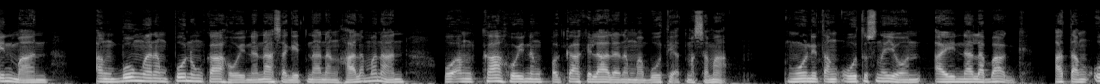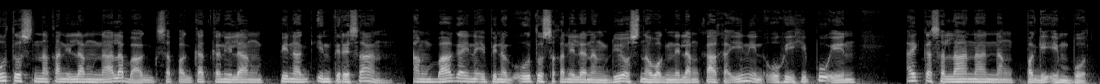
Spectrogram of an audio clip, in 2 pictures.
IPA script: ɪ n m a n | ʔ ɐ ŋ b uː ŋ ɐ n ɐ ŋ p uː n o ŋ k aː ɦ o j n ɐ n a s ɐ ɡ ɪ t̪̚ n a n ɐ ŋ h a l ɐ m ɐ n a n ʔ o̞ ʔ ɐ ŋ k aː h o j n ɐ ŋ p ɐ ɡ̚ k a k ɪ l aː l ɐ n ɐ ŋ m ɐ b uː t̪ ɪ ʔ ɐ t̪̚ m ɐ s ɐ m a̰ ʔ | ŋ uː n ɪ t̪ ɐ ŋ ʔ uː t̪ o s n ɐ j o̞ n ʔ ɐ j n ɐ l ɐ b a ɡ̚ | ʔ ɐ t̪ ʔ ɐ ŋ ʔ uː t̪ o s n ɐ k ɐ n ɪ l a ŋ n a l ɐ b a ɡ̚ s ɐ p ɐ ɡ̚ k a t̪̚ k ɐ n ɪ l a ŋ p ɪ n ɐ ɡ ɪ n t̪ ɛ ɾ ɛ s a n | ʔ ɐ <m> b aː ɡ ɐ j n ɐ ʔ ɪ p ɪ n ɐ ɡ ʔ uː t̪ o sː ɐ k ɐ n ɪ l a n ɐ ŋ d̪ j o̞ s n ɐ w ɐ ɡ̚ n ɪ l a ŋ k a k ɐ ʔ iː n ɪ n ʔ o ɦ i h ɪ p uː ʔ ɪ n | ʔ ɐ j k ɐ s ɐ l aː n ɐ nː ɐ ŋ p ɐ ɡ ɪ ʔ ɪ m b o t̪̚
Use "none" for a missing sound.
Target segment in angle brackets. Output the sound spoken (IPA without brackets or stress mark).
ŋ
